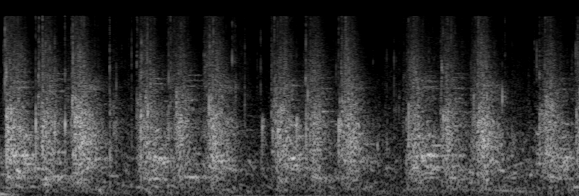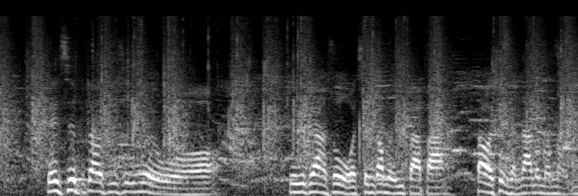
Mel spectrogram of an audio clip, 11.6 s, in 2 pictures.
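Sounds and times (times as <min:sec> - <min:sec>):
large crowd at an event cheering and clapping: 0:00.0 - 0:11.5
speech: 0:06.3 - 0:08.1, 0:08.7 - 0:11.5.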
